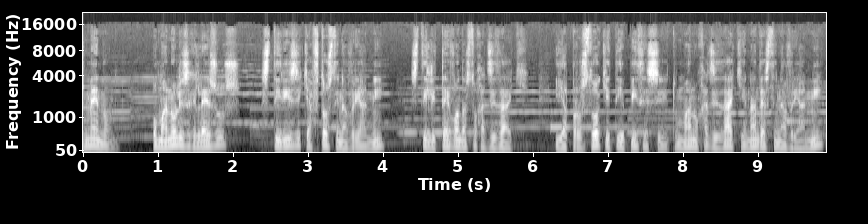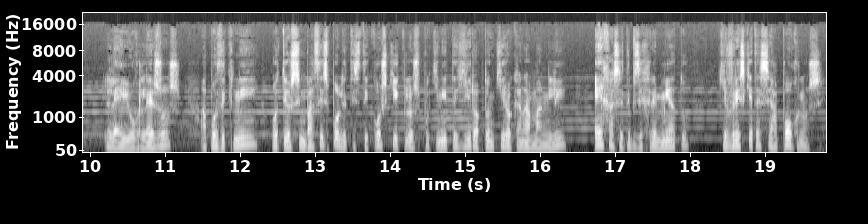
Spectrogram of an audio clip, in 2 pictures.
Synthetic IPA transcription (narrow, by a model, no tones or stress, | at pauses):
me̞no̞n | o̞mɐno̞lizɣle̞zo̞sː | t̪iɾiziceɐft̪o̞st̪inɐvɾiɐni | st̪ilit̪e̞vo̞nd̪ɐst̪o̞xɐd͡ziðɐci̥ | iɐpɾo̞zðo̞cet̪ie̞piθe̞sit̪umɐnuxɐnd͡ziðɐcie̞nɐnd̪iɐst̪inɐvɾiɐni | le̞io̞ɣle̞zo̞s | ɐpo̞ðikniːo̞t̪io̞simbɐθispo̞lit̪ist̪iko̞sciklo̞spucinit̪e̞ʝiɾoɐpo̞t̪oɲciɾio̞kɐnɐmɐnli | e̞xɐse̞t̪ibzixɾe̞miɐt̪u | ce̞vɾisce̞t̪e̞se̞ɐpo̞ɣno̞si̥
